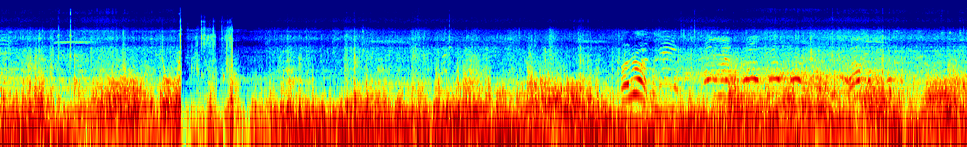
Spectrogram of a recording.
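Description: Wind rushing over a helmet camera and tyres rattling over a dirt trail on a downhill mountain bike at race speed, with a brief lull about two and a half seconds in. Spectators shout from beside the trail in the second half.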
